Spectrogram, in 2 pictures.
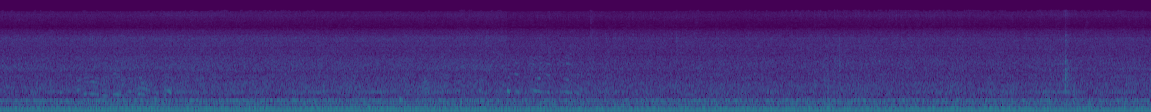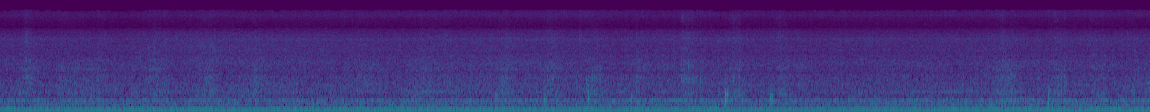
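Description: Concrete mixer truck running steadily with its engine and drum going as it pours concrete down the chute. From about halfway on, shovels scrape and clink in short strokes through the wet concrete and gravel.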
